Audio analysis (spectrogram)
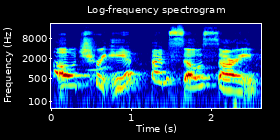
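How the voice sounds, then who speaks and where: Woman voicing an earnest, high-pitched young boy fox. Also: sing-song, very slow, darkish tone, slightly rough, full character voice. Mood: earnest, worried. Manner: earnest, exclaiming. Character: worried, caring young male fox cub.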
